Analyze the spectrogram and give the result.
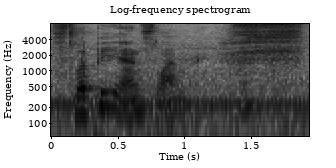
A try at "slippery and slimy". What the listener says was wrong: No, slippery and slimy. I think you said slimery. I think you said slimery.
